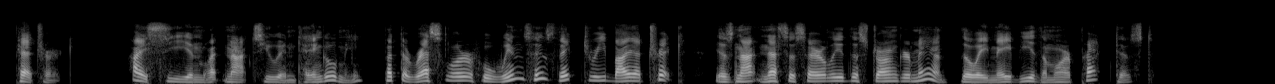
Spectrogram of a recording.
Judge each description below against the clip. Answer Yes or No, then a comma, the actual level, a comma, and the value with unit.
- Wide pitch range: Yes, wide, 7.5 semitones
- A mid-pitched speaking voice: Yes, medium, 145 Hz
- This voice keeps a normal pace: Yes, average, 150 wpm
